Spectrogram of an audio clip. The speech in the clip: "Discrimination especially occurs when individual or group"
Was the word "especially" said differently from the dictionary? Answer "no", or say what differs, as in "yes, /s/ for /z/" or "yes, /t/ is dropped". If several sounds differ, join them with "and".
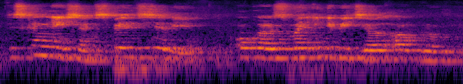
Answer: yes, /s/ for /ʃ/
